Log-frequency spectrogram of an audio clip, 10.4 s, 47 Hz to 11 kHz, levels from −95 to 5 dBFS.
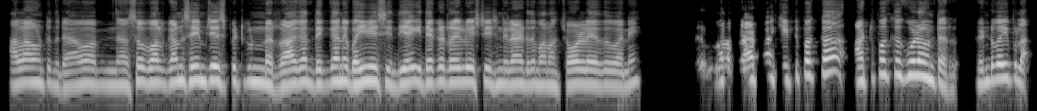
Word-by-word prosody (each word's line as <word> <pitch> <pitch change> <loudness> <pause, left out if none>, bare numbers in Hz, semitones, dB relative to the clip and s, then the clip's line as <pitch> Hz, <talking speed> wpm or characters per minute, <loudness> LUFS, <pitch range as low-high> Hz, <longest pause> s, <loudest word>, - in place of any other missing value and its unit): అలా 195 +2 0
ఉంటుంది. 185 -3 -8
న - - -5 0.2
ఓ - - -2 0.3
న 175 - -3
సో 205 - +2
వాళ్ళు 195 -2 +1
గన్స్ 205 0 0
ఏయిం 210 -2 +2
చేసి 205 -7 +3
పెట్టుకుంటున్నారు. 195 -4 -2
రాగానే 185 +1 +2
దిగగానే 210 +3 +2
భయమేసింది 185 -2 +2
ఏ - - +4
ఇదెక్కడ 195 +2 0
రైల్వే 200 0 +2
స్టేషన్ 180 -2 -2
ఇలాంటిది 180 0 -1
మనం 170 -1 -4
చూడలేదు 175 -1 0
అని. 185 +5 -6 0.8
మన 210 - -3
ప్లాట్ఫార్మ్‌కి 225 +4 0
ఇటుపక్క, 275 +5 0 0.4
అటుపక్క 285 +6 -1
కూడా 275 -1 +7
ఉంటారు 175 -9 -3 0.2
2 215 +5 -2
వైపులా. 235 -4 0
195 Hz, 175 wpm, -23 LUFS, 180-210 Hz, 0.8 s, కూడా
